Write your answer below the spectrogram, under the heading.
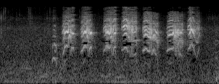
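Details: Noisy Philippine bulbul giving about eight evenly spaced, harsh rasping notes in quick succession, loud against a quiet background.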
